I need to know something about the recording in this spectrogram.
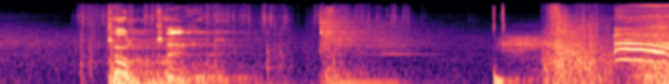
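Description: A deep booming rumble sounds as a selection is confirmed.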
